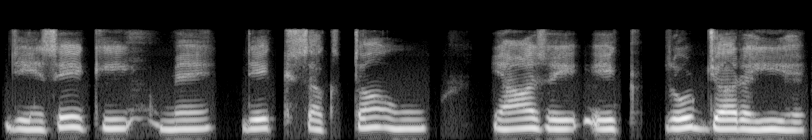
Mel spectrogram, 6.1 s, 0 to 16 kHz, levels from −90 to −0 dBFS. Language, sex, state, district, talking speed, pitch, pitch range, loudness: Hindi, male, Madhya Pradesh, Bhopal, 130 wpm, 210 Hz, 200-220 Hz, -16 LUFS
